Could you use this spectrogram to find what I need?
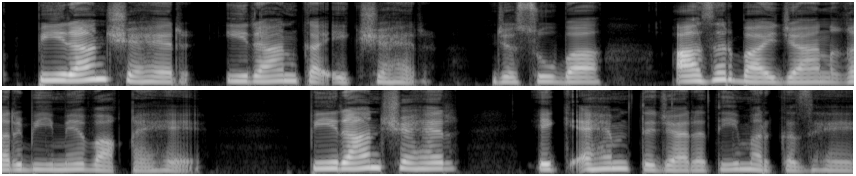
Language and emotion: Urdu, neutral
